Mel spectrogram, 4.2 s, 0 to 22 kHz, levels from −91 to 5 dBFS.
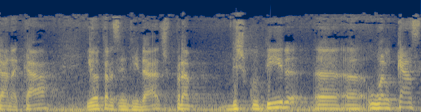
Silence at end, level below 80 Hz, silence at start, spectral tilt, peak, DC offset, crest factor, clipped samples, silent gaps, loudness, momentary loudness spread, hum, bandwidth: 0 s; -32 dBFS; 0 s; -5 dB/octave; 0 dBFS; under 0.1%; 14 dB; under 0.1%; none; -14 LUFS; 6 LU; none; 14 kHz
